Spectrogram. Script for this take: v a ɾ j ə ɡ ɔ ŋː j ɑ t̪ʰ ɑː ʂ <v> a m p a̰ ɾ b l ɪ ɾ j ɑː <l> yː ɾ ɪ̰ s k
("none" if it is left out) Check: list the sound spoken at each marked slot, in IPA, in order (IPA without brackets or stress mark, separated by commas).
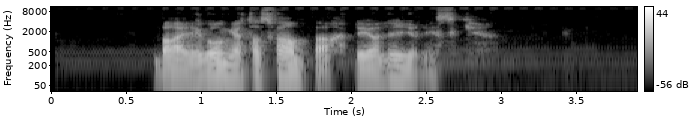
v, l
